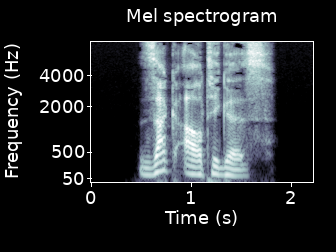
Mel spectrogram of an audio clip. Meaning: strong/mixed nominative/accusative neuter singular of sackartig
- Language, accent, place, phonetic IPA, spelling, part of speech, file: German, Germany, Berlin, [ˈzakˌʔaːɐ̯tɪɡəs], sackartiges, adjective, De-sackartiges.ogg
